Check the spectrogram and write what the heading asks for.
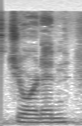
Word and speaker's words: Jorphdan: My name is Jorphdan, with a silent PH in the middle, and I'm joined always by my uh, wonderful co-host, Sir Lucien, over at Sir Lucien Gaming.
